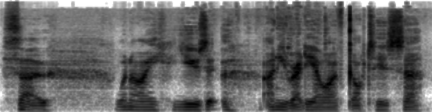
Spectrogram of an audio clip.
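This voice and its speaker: Male hobbyist host, lowish voice, thinking out loud in an informal, tentative way while working, some background noise. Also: little pitch movement, measured pace. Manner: musing, tentative, thinking aloud. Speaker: video diary host, electronics hobbyist. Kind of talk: casual unscripted bench commentary while working.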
